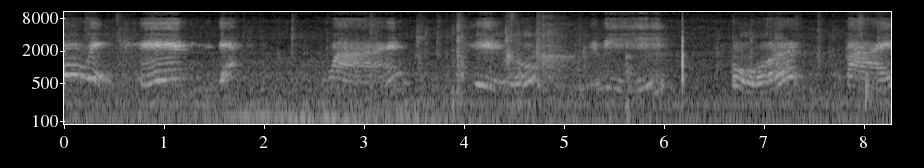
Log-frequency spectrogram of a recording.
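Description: An electronic toy chatters in a high, squeaky voice.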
